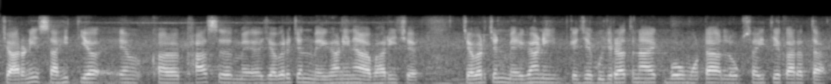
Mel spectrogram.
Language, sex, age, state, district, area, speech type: Gujarati, male, 30-45, Gujarat, Junagadh, urban, spontaneous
